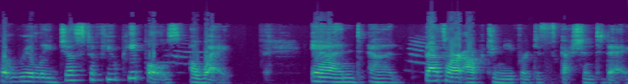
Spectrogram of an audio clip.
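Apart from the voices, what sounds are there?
cat meowing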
